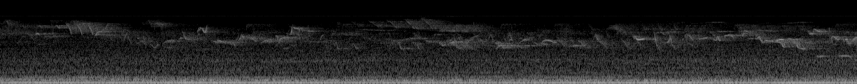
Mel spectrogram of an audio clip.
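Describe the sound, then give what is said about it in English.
A Baltimore oriole sings among a busy chorus of birdsong, its clear whistled phrases coming and going over a steady low background rumble, with no one speaking. “Baltimore Oriole came up. Which there is one here.”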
